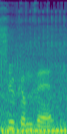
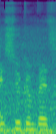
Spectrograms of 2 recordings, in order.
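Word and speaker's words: Sukhumvit: down the main road main road is sukum vit you know I say it like that in case there are people who are not at all familiar with Bangkok but then I say sukum bits so people who are familiar also have a an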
